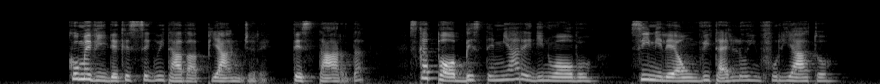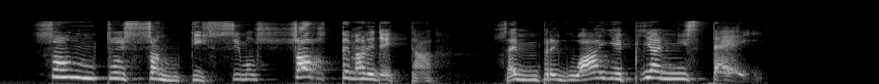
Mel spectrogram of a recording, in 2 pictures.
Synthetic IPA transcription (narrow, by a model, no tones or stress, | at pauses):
komeviːd̪ekesːeɡwit̪aːvaːpːjand͡ʒeɾḛ | t̪est̪ard̪a | skapːɔabːest̪emːjaːɾed̪inwɔːvo | siːmileauɱvit̪ɛlːoiɱfuɾjaːt̪o | sant̪oesːant̪isːimosɔrt̪emaled̪et̪ːa̰ | sɛmpɾeɡwajepːjaɲːist̪ɛj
